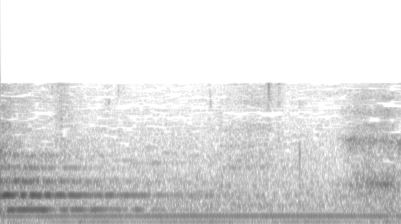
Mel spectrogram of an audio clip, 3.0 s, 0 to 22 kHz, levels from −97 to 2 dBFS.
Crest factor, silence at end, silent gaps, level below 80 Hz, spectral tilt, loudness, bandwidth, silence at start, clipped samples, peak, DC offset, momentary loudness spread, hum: 18 dB; 0 s; none; -64 dBFS; -6 dB/octave; -48 LUFS; 5 kHz; 0 s; under 0.1%; -28 dBFS; under 0.1%; 13 LU; none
